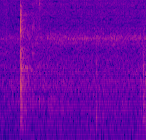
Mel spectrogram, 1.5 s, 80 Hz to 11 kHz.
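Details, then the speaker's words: Xinanke hot-cold water dispenser under repair: the warming function, drawing 15 W, is switched off. One crisp click as the heater relay drops out, nothing following; normal switching. "và mình ắn tắt nó đi này đó thì giơ le mình nghe tiếng dơ le nhả tạch hết"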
